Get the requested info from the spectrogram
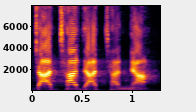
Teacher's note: അണ്ണാക്കിൽ വ്യഞ്ജിപ്പിക്കുന്നത് അണ്ണാക്കിന് താലം എന്നറിയും, താലവ്യം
